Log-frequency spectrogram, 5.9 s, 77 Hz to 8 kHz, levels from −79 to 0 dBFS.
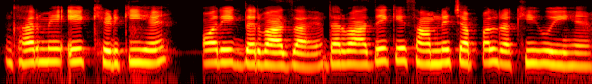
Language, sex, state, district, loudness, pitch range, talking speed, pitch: Hindi, female, Bihar, Bhagalpur, -20 LUFS, 235-265 Hz, 160 wpm, 250 Hz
